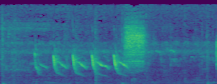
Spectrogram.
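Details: Common nightingale song: five quick sharp notes, each a steep downward slide into a short buzzy tail, spaced about a third of a second apart. A brief hissing burst and a faint high note follow, with quiet background noise.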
